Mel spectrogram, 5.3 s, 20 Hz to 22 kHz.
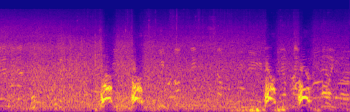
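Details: On Exmouth beach in Devon, where 30 Basset Hounds romp in the sun, two pairs of short barks stand out against steady surf and background noise, roughly two seconds apart.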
